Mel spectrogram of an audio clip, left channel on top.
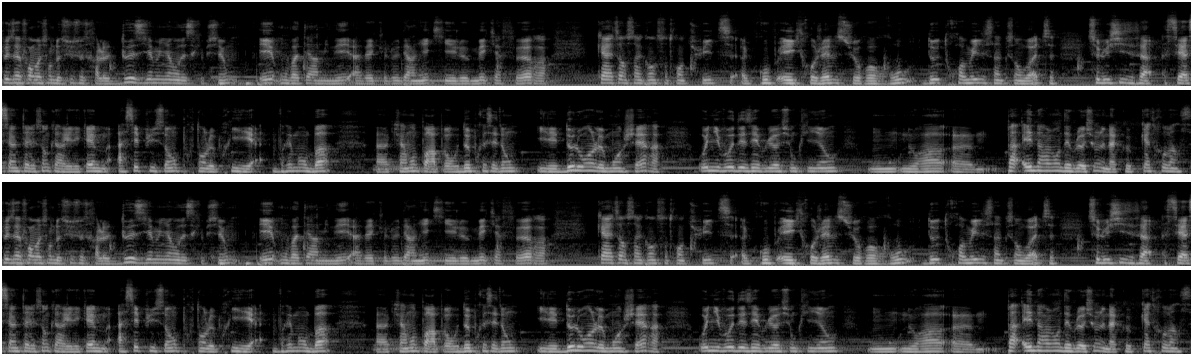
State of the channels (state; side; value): normal; both; correlation 0.43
